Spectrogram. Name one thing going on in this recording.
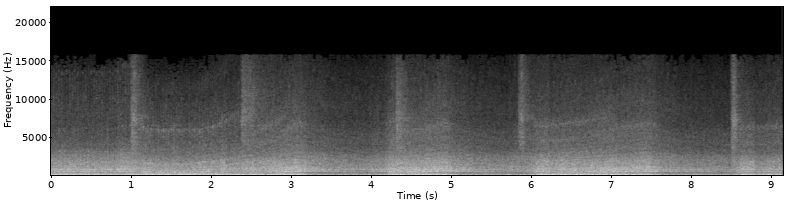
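A truck engine revs up and down as the gears shift.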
